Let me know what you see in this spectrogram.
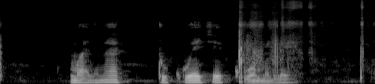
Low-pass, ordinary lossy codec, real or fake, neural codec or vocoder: none; none; real; none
